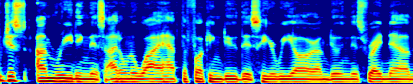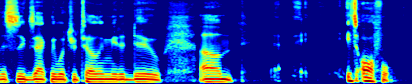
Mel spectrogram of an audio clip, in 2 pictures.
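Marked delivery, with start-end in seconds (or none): 0.5-7.2 low, flat, uninterested droning monotone. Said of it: "it's so disinterested".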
